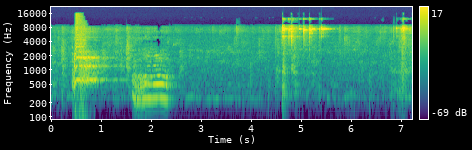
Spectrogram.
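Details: German Shepherd barking while playing: a loud harsh bark, then a rough, wavering growl-like bark about a second later, followed by quieter rustling and scuffling.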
